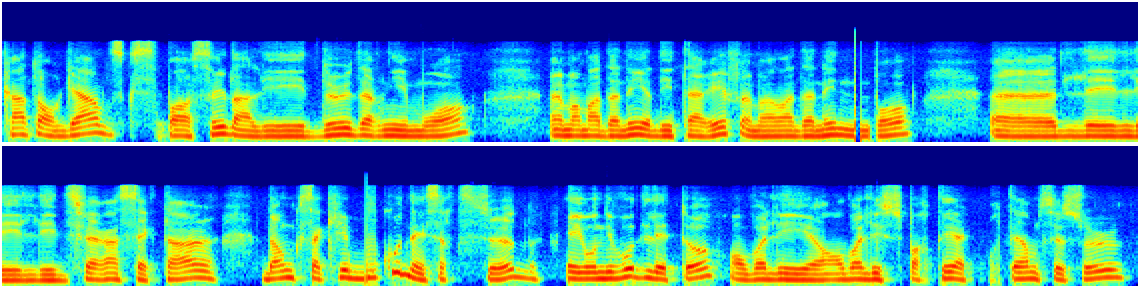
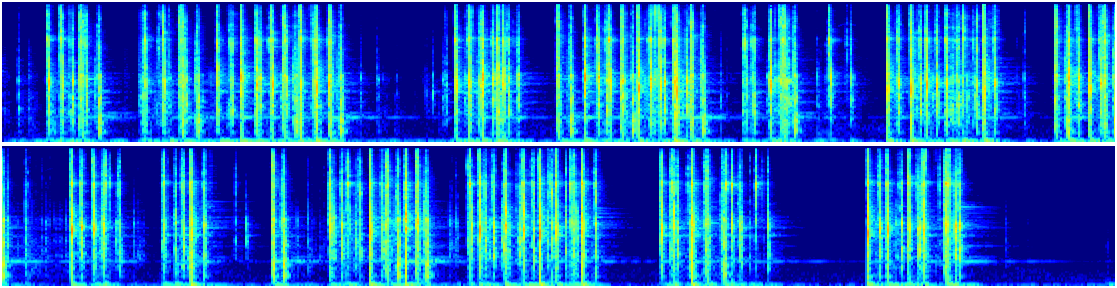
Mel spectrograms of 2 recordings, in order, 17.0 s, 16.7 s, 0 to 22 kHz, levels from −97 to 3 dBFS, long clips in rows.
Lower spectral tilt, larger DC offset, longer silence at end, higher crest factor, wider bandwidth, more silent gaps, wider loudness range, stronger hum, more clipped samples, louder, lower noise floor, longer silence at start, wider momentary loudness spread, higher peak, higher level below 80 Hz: first, -7 dB/octave vs 1.5 dB/octave; neither; second, 0.1 s vs 1.15 s; second, 12 dB vs 26 dB; second, 8.2 kHz vs over 20 kHz; neither; about the same, 2 LU vs 2 LU; neither; neither; first, -15 LUFS vs -27 LUFS; second, -41 dBFS vs -78 dBFS; second, 0 s vs 0.35 s; second, 6 LU vs 12 LU; about the same, -2 dBFS vs -4 dBFS; first, -46 dBFS vs -58 dBFS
